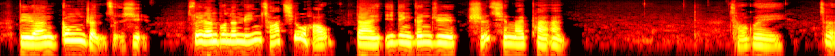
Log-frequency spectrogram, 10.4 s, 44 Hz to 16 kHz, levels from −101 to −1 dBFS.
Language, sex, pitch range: Chinese, male, 135-185 Hz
